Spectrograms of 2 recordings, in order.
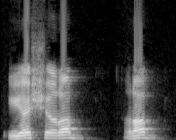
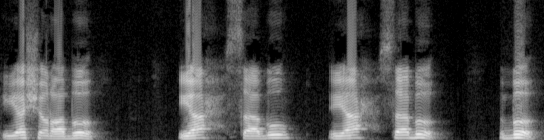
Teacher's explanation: یہ جو آخر میں آواز گونجتی ہے تھوڑی سی، یہی کلکلہ ہے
